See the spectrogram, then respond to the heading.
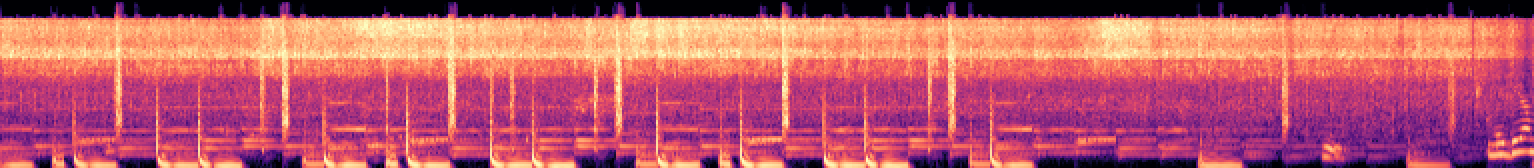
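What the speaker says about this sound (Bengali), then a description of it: "মিডিয়াম আছে মাছটা ভাজতে হবে।" Koi fish sizzling in hot mustard oil in a frying pan, a steady crackling fry broken by sharp spattering pops and occasional stirring clatter, close and loud throughout with no talking.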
